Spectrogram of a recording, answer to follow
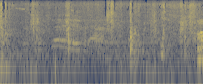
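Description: A volleyball being hit by hand a few times, sharp slaps at irregular intervals, with faint voices of players in the background.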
